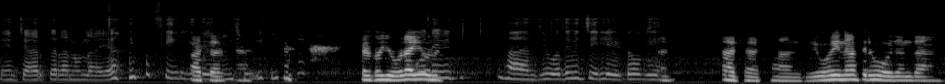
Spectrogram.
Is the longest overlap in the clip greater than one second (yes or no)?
no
